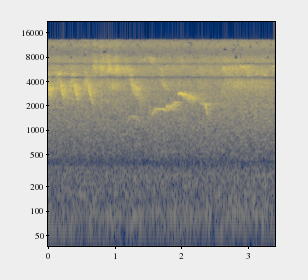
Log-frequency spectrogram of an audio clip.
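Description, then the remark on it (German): Thin, high-pitched bird calls from several tits around the listener, a few short notes and slurred chirps as contact and mild alarm calls, scattered over a steady background hiss with no talking. “Aber wir hören ein paar Kontaktrufe oder milde Aufregungsrufe einiger Meisen um uns herum.”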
